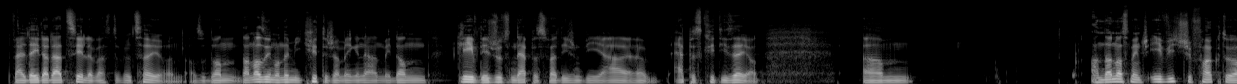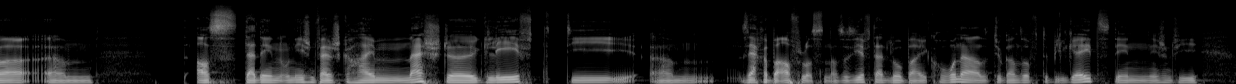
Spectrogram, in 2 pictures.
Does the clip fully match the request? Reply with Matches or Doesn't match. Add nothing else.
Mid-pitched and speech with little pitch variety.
Doesn't match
